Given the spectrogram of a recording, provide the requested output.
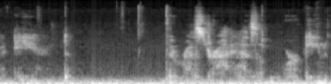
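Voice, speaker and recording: Noticeable background noise runs under a soft-spoken, whispering voice. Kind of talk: whispered ASMR talk to camera. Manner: soft-spoken, whispered.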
